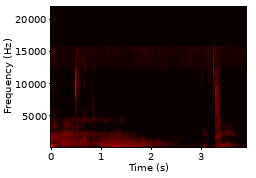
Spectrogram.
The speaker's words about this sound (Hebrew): כאילו, בוא'נה, מי שרוצה יכולה לעשות את זה איתנו, כזה אפשר רגע לעצום עיניים אפילו. ופשוט ניקח רגע נשימה לאט, לתוך הגוף, ונוציא אותה.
